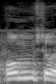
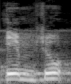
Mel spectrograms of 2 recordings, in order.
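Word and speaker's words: امشوا: Jadi kalau kurs hati-hatinya di sini, kalau imsyu ini bacanya bukan dibaca umsyu, dibaca imsyu, ikdu, irmu.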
